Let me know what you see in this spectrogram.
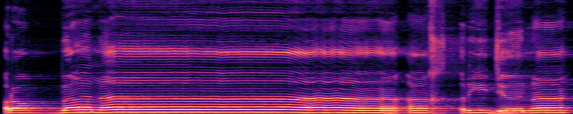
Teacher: jim sukun qalqalah sugroh yang mati asli di tengah kalimat, jangan lupa dipantulkan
